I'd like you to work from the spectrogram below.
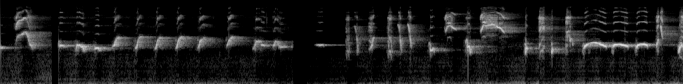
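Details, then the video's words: Greater green leafbird pouring out a fast, varied song: a series of clear repeated whistled notes, a brief pause, then dense chatter, buzzy bursts and high warbled flourishes. "Cucak ijo, suara kicauan burung yang indah."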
